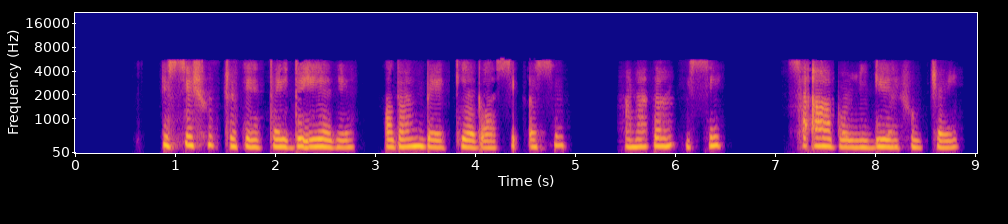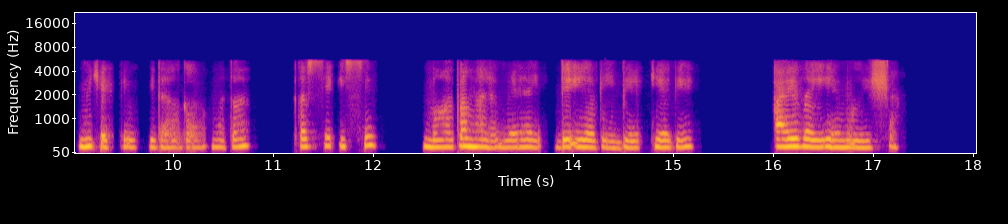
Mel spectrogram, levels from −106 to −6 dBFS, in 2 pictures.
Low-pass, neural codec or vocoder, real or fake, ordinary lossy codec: 5.4 kHz; codec, 16 kHz, 1 kbps, FreqCodec, smaller model; fake; AAC, 32 kbps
